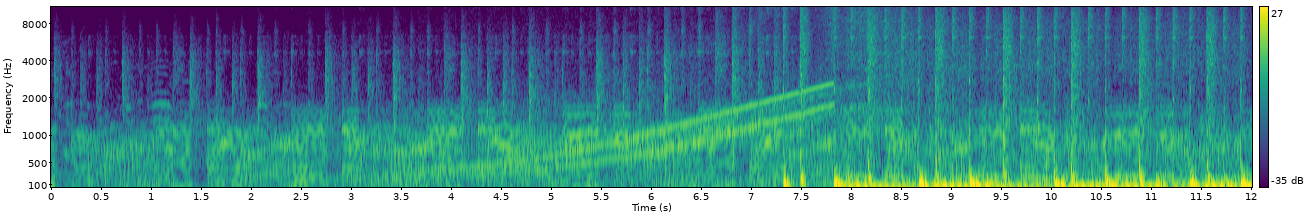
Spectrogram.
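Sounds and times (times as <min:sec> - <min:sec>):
heavy bass and kick drums: 0:00.0 - 0:12.0
pulsing electronic beat: 0:00.0 - 0:12.0
rising synth tone: 0:01.8 - 0:12.0.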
